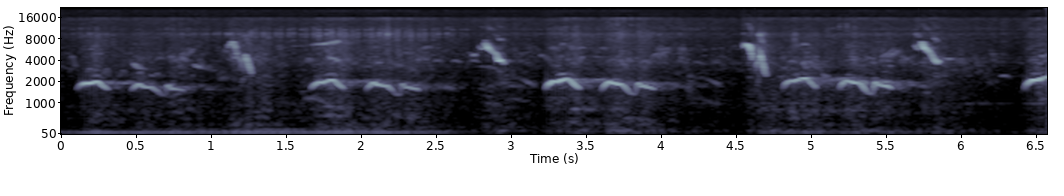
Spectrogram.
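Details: Common babbler guarding its young with loud repeated phrases of two or three wavering whistled notes, about five bursts in under seven seconds. Sharp high downslurred notes accompany several bursts, over low background rumble.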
